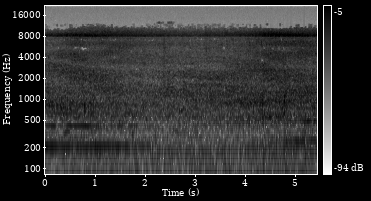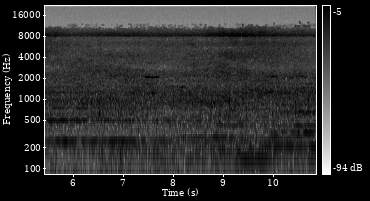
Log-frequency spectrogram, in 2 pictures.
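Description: Cars driving past on a street: steady tyre and engine noise, swelling a little as a car passes close about six seconds in.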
